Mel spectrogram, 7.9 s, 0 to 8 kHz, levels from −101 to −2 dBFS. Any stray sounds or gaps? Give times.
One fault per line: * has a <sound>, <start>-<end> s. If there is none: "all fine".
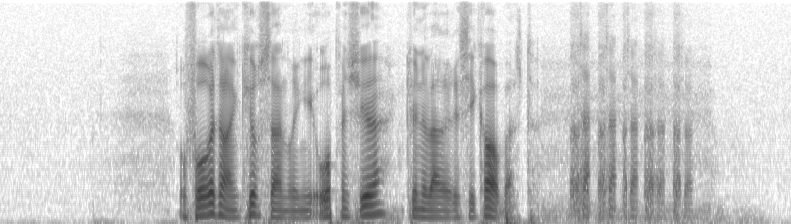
* has a laugh, 5.7-6.9 s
